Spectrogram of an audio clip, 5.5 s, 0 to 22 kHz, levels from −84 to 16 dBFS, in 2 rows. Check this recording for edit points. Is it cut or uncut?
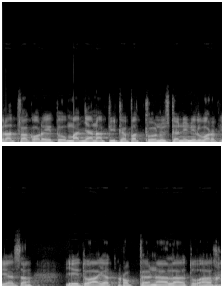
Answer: uncut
